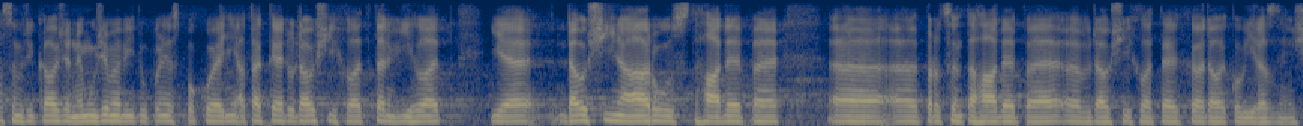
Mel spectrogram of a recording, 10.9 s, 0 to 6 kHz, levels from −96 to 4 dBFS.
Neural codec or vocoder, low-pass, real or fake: codec, 44.1 kHz, 7.8 kbps, DAC; 5.4 kHz; fake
